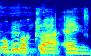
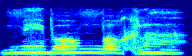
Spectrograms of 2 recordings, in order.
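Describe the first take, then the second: First: Quick mock Jamaican quote, a bit higher; imitating the video's Jamaican line; Jamaican accent. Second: Slow, drawn-out mock Jamaican accent; lazy Jamaican accent, dragged slowly. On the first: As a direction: toss off the clip's catchphrase in a Jamaican lilt. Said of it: "That was hilarious". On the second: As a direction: stretch it out in a playful Jamaican accent. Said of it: "if I had a Jamaican accent".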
